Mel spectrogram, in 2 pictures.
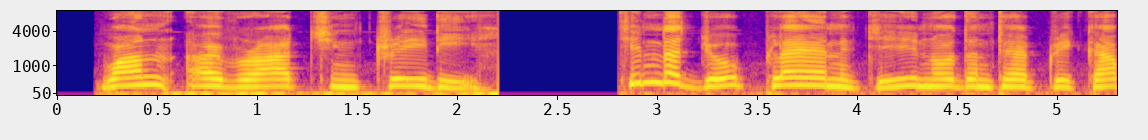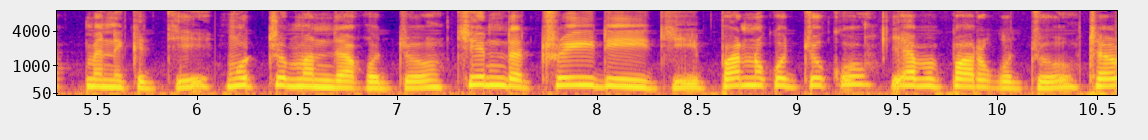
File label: Warlpiri; One Overarching Treaty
